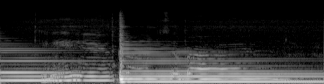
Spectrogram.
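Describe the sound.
A sustained musical tone sounds the interval of a fourth in an ear-training exercise. The steady, harmonically rich pitch wavers briefly at the start, has one sharp click near the middle, then holds evenly for about three seconds.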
